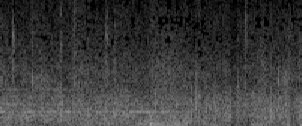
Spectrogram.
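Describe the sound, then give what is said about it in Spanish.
A street crowd applauds and gives an ovation during a nighttime religious procession with costaleros in a city street: sustained, dense clapping holds steady throughout at a moderate level. “Y se lleva la primera ovación de la calle Feria”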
